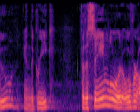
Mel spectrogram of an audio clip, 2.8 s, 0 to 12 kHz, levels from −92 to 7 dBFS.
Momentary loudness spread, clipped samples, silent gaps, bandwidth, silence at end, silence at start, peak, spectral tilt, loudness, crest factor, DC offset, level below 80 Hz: 14 LU; under 0.1%; none; 11 kHz; 0 s; 0 s; -12 dBFS; -5 dB/octave; -25 LUFS; 14 dB; under 0.1%; -70 dBFS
